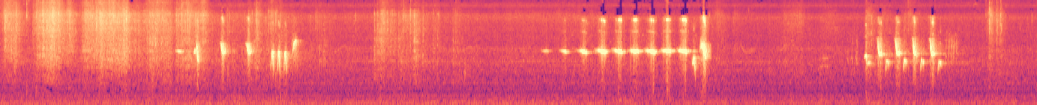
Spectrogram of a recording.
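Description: A bird chirping in three runs of quick, sharp, repeated high notes, about six a second, the longest run lasting about two seconds. A brief, softer rustle comes at the start.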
